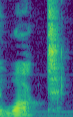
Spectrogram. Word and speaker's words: walked: say Walt I say walked so the L is silent same with this one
